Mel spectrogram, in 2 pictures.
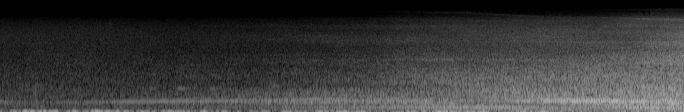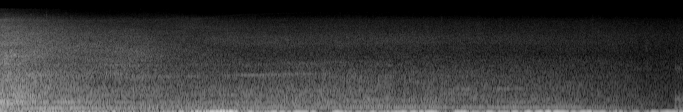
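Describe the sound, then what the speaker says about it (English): A vehicle approaches on a road, swells to a broad rushing roar as it passes close by, then fades into the distance, with steady outdoor background noise and no talking. "Vehicle coming."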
